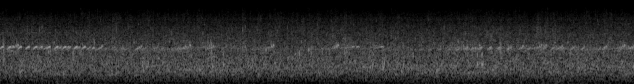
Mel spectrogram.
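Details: Kajika frogs in a clear stream: a sharp whistled trill at the start, followed by scattered high chirps repeated several times a second, over steady flowing water.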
